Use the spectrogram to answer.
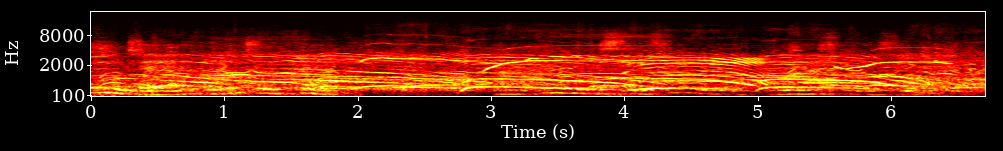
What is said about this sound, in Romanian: A fost și momentul în care în Piața Unirii au început huiduielile și scandările.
